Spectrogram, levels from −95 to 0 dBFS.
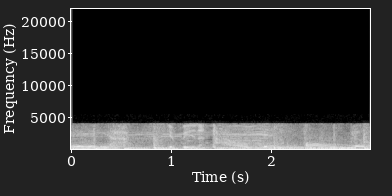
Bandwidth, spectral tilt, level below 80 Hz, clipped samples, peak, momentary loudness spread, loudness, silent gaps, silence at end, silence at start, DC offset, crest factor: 4.2 kHz; -4.5 dB/octave; -30 dBFS; under 0.1%; 0 dBFS; 2 LU; -15 LUFS; none; 0 s; 0 s; 0.4%; 14 dB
